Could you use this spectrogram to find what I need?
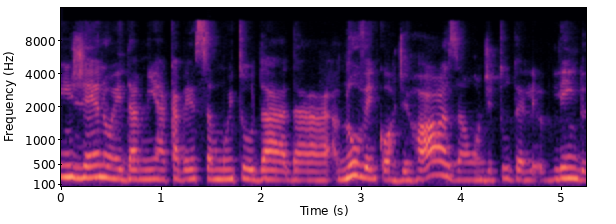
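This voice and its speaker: Somewhat breathy speech at a moderate pace. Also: woman. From southern Brazil, Florianópolis. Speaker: podcast guest, emigrant. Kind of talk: casual chat. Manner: halting, many repetitions.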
